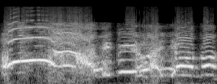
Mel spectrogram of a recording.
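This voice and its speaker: A distraught mother in a radio drama, shrieking very high and wailing with wild swings in pitch. A loud crowd and heavy noise surround the voice. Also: huge pitch swings, slow, exaggerated voice. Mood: hysterical grief. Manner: hysterical, wailing, screaming. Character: grief-crazed mother guarding her dead child. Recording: noisy, shouting crowd behind.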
